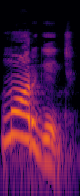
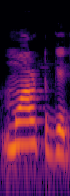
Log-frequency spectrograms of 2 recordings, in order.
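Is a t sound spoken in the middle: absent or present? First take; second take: absent; present. First: No t sound is heard before the g. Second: A t sound is heard before the g. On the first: The speaker calls it right. "यामध्ये टी silent आहे" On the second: The speaker calls it wrong. "मॉर्टगेज म्हणतील याला. तर हे मॉर्टगेज नाही आहे"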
